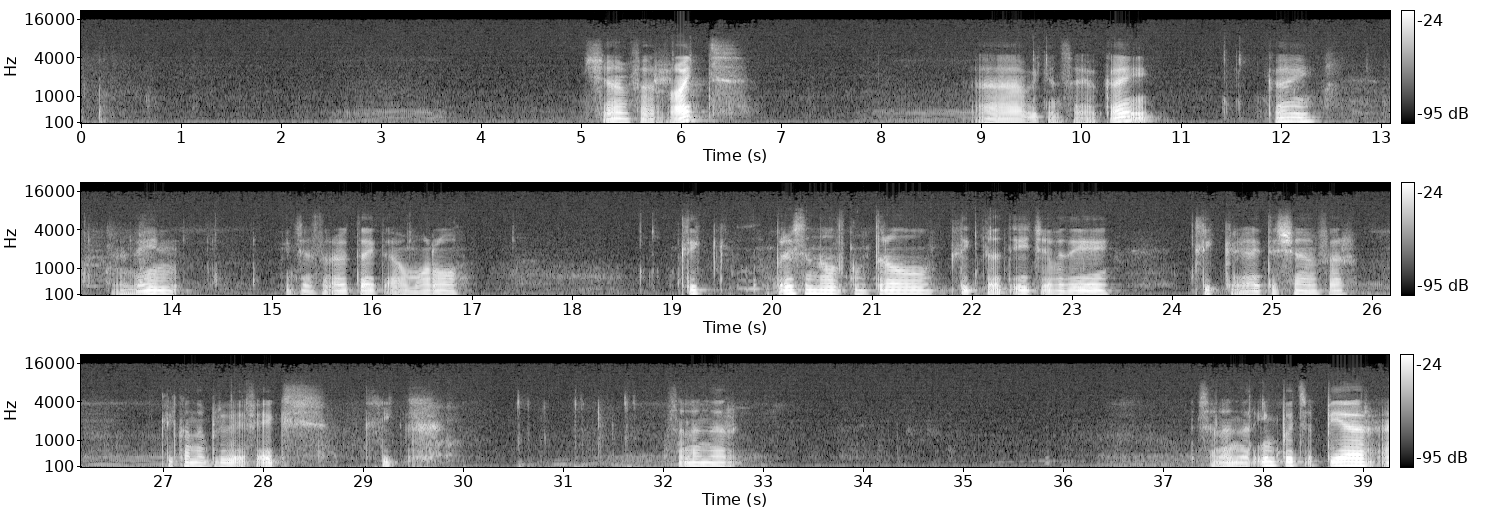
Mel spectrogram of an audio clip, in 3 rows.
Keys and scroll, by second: 30.7-31.8 typing.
